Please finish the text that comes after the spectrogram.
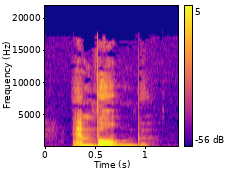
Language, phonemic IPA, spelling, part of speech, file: Swedish, /bɔmb/, bomb, noun, Sv-bomb.ogg
- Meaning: 1. a bomb 2. a bomb: a bombshell (also figuratively)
